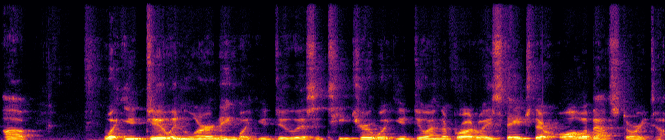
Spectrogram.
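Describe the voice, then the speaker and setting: A somewhat breathy man with a fairly high pitch and very wide pitch swings. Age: 70s. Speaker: learning researcher and Broadway producer. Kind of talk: podcast interview. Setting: podcast.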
